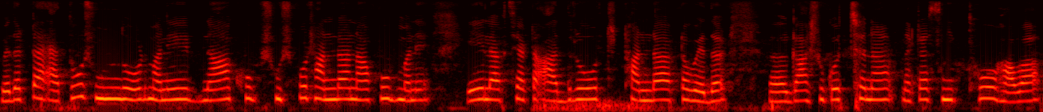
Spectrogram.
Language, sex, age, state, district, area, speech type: Bengali, female, 18-30, West Bengal, Kolkata, urban, spontaneous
